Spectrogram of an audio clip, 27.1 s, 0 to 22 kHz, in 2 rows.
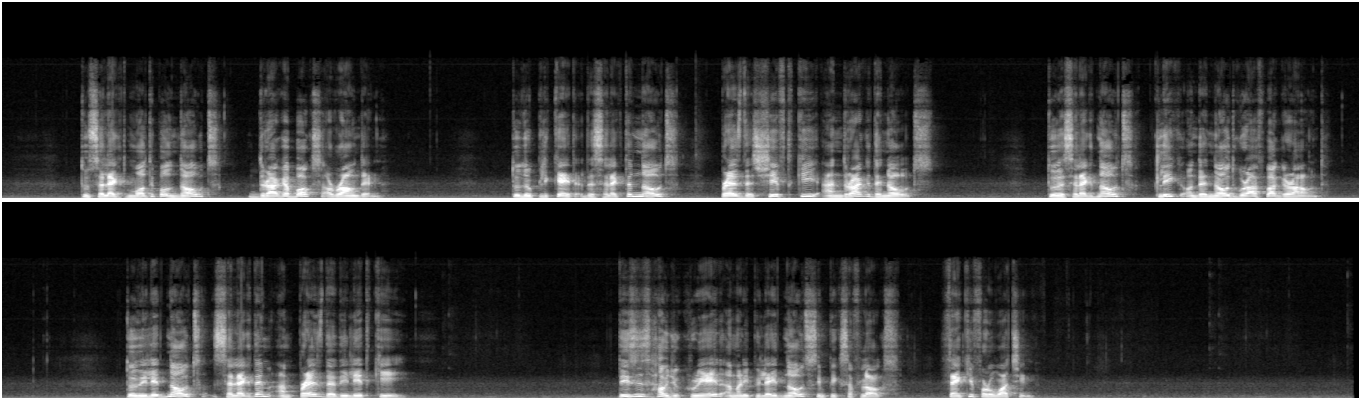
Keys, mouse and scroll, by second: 0.4 click, 2.1-3.4 drag, 9.2-10.6 shift+drag, 12.5 click, 17.3-18.6 drag, 21.5 click.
